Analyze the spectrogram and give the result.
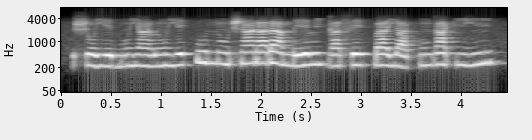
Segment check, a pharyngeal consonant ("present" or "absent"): absent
